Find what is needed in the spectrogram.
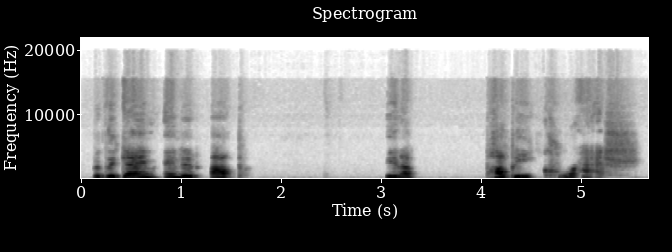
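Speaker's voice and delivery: lilting storybook read-aloud; gentle sing-song picture-book reading; reading to children. Acted. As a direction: read the rhyme like bedtime for kids.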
